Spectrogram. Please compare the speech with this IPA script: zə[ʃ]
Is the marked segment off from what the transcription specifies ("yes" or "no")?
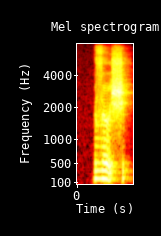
no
